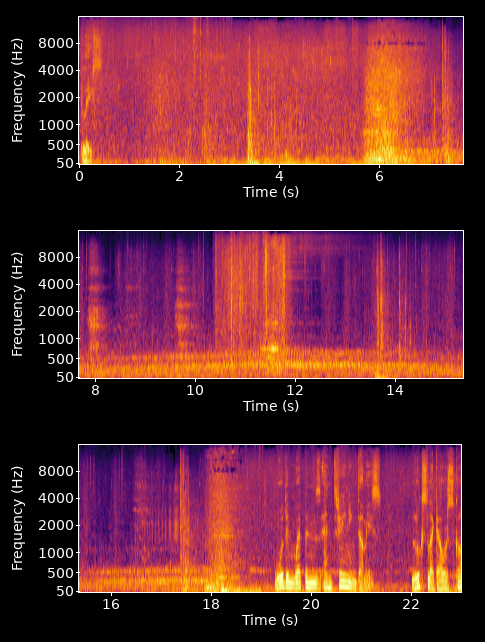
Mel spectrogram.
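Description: Footsteps patter softly on stone.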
